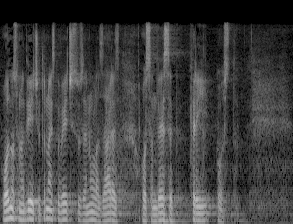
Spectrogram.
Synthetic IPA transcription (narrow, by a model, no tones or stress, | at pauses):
uo̞d̪no̞sunad̪ʋijeit͡ʃe̞t̪r̩najst̪uʋe̞t͡ʃi̥suzanuːlazaːɾazo̞samd̪e̞set̪ːɾiːpo̞st̪o̥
